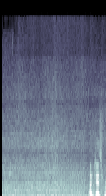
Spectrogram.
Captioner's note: drone flying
